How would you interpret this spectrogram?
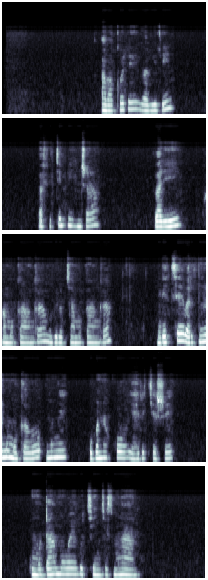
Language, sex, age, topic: Kinyarwanda, female, 25-35, health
